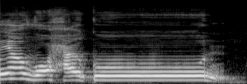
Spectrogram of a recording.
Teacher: ضاد کو یہاں پر موٹا یعنی پر پڑھیں گے اور نون کو ساکن بنا کر پڑھیں گے حالت وقف میں.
